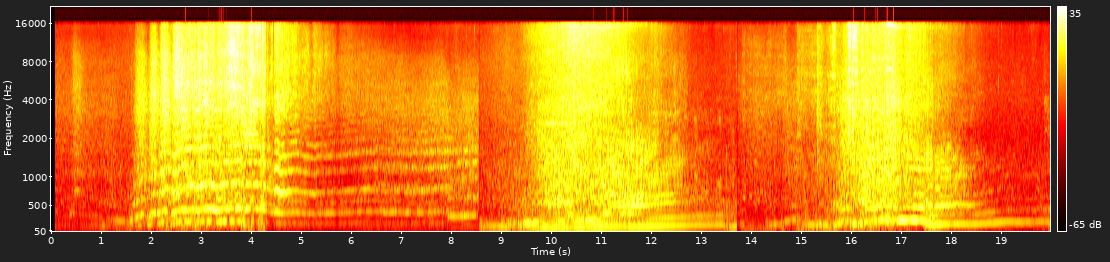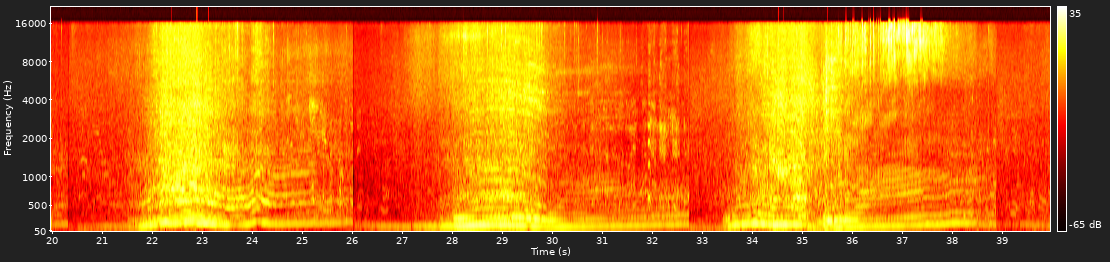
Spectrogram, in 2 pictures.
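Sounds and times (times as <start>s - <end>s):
rally cars passing at speed: 0.1s - 39.9s.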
